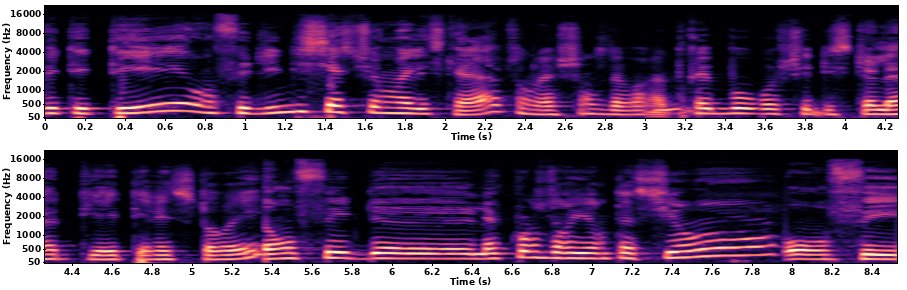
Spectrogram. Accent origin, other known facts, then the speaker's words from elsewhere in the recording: Grenoble, Auvergne-Rhône-Alpes, France; moved away as an adult; now in Paris, France; moi qui suis arrivée de Grenoble il y a 40 ans, mais je suis quand même la parisienne, même si je venais de Grenoble, parce que ma mère, elle est pas née ici.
